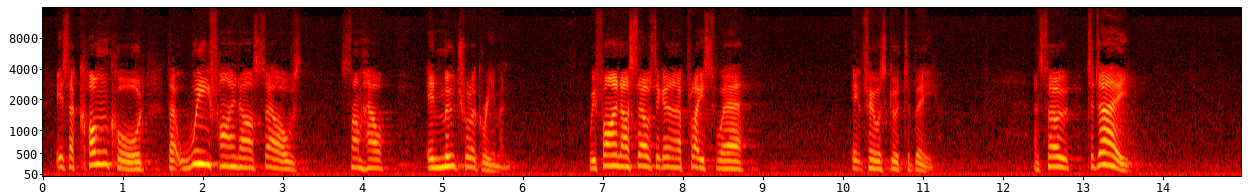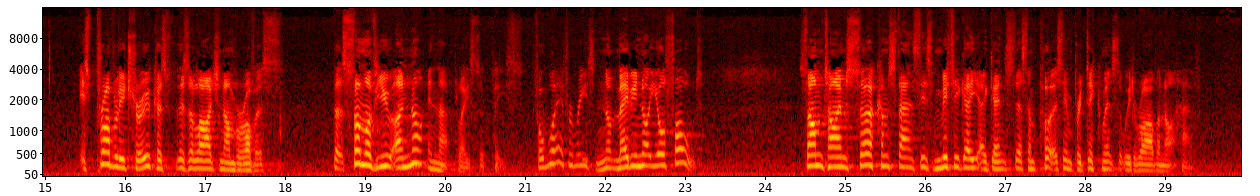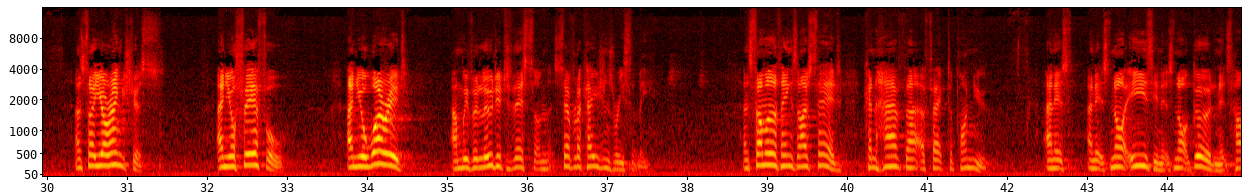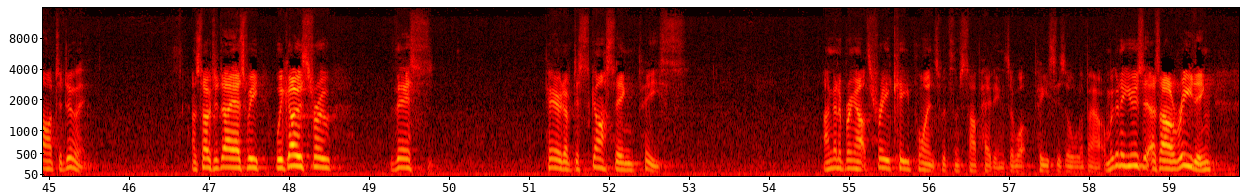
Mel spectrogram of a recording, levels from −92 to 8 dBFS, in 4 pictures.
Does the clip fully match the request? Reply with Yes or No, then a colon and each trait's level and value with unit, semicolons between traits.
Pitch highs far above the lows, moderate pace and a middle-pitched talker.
Yes: wide, 7.1 semitones; average, 160 wpm; medium, 180 Hz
